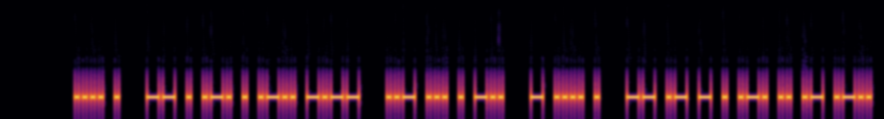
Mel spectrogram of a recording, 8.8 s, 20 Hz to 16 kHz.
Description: Morse code, heard as a keyed tone, about 30 wpm, 700 Hz. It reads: HE MERELY USED THE MATERIAL
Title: Sentences from Top 1400 Words 30wpm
